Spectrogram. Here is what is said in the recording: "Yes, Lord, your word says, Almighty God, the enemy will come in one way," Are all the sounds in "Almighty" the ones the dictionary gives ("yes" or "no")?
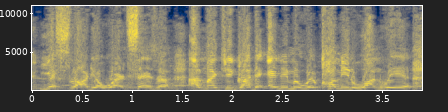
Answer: yes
